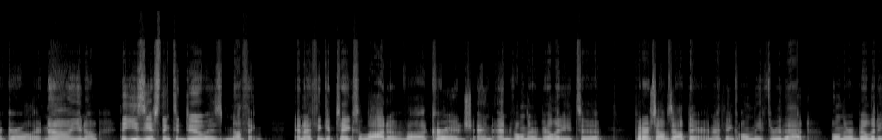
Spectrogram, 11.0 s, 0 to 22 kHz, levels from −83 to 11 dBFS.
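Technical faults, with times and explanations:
3.25 to 10.02 s, scattered short gaps: Just after "to do is nothing", the speech develops about five brief holes where packets were lost or arrived late. The longest is around 70 ms. About 160 ms of audio is missing in total. The receiver covers each hole by stretching the last sound forward, so there are small ticks, smears and hiccups rather than silences. Only about 2% of this stretch is patched.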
